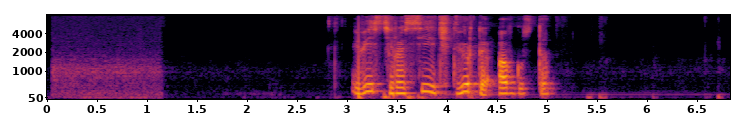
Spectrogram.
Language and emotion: Russian, neutral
